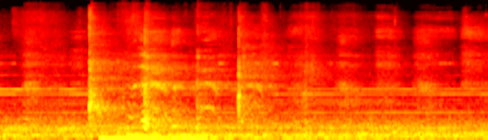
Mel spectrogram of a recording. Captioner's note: coughing; gasping; tense ambient music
